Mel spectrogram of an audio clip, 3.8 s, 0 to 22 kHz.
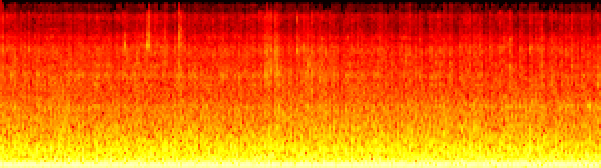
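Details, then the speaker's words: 1972 Chevelle V8, sat five years, revived: smooth deep rumble at steady speed, no ticks or knocks, slight rear drip; alternator 14 volts, oil pressure 50 psi, fuel pressure 6.5 psi. "listen to her she says yeah it's good i like it this is exciting now you can hear the exhaust neck a note without it i like it"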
